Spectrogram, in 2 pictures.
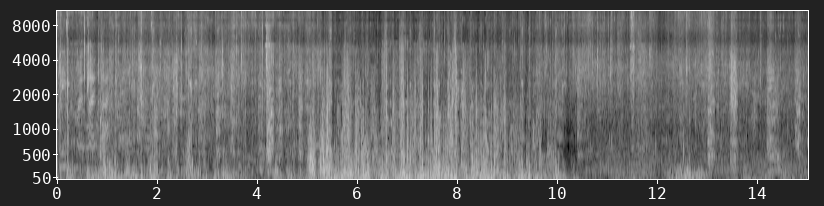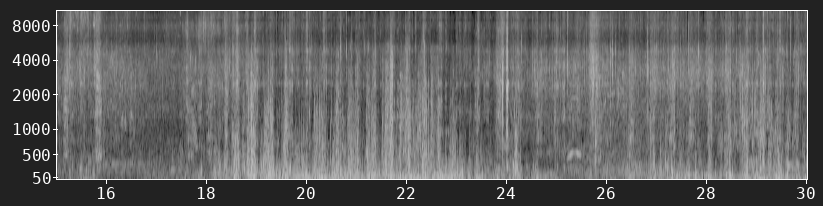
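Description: Handling and wind rumble from an action camera strapped to a moving dog, with fur and harness rubbing over the microphone and the dog's footfalls. It is louder from about 5 to 10 s and again from about 18 s on, and quieter in between.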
